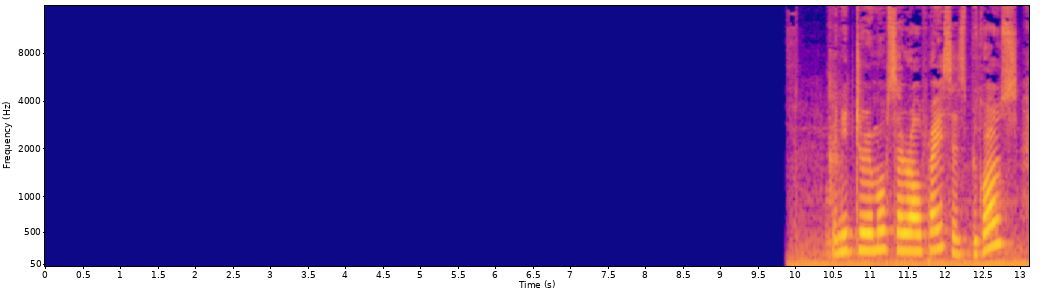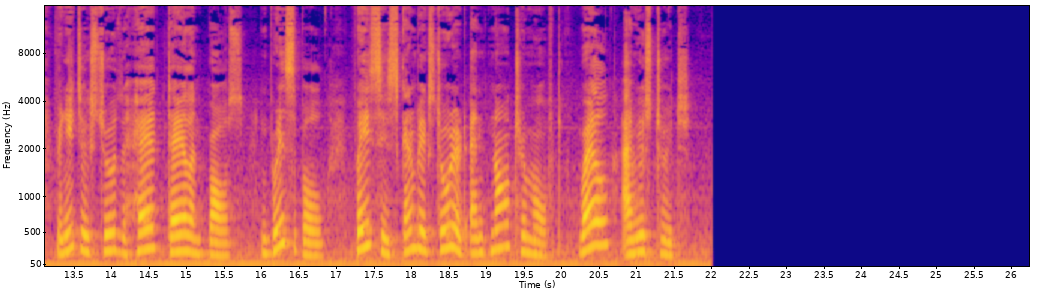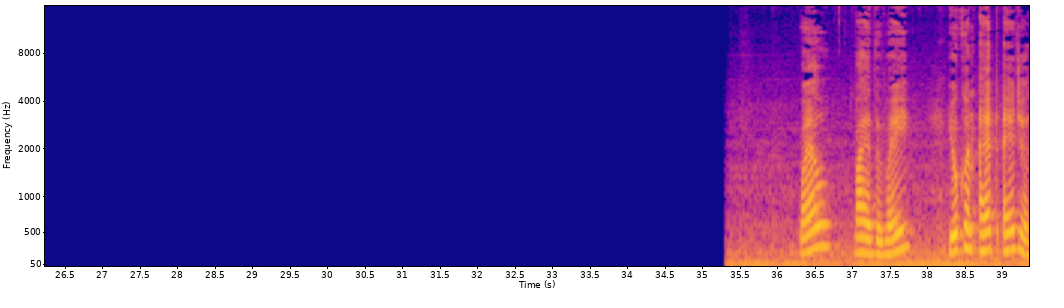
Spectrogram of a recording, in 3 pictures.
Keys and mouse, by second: 0.3 x, 4.4 click, 4.4 right click, 5.6 x, 7.7 super+z, 10.2 click, 12.3 click, 17.7 click, 21.7 click, 22.5 click, 22.5 right click, 23.2 x.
